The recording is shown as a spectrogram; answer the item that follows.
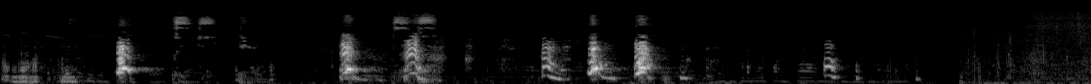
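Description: Alabai (Central Asian Shepherd) puppies barking and yelping in a string of short, sharp bursts while squabbling over a bowl of raw meat, the loudest calls between about one and seven seconds in and a last one near the end.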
